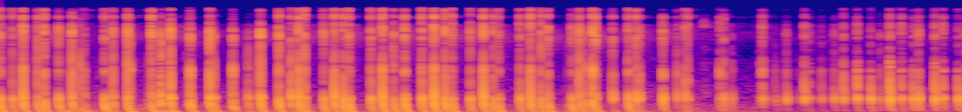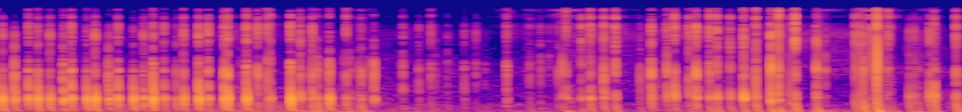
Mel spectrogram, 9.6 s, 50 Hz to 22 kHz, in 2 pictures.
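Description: Fingernails tap and scratch a smartphone's clear plastic case and its camera lenses while the phone is held close in a mirror. The result is a dense stream of rapid, dry clicks and scratchy crackles centered around a mid-range tone near 590 Hz. The stream thins into sparser taps toward the end.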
